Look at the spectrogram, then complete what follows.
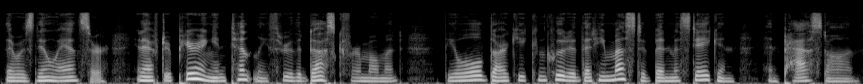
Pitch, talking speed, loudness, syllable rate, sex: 170 Hz, 190 wpm, -20 LUFS, 5.4 syllables/s, female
